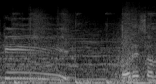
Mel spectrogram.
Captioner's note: cheers and applause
